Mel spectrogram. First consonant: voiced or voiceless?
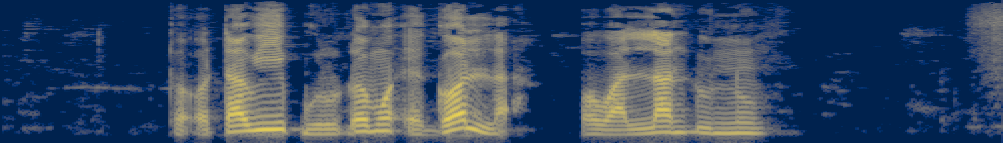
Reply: voiceless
